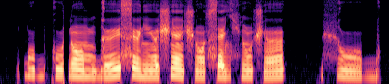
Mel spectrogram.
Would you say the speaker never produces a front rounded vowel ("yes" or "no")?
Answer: yes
